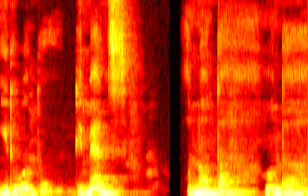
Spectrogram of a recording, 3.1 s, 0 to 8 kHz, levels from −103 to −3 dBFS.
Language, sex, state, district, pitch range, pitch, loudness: Kannada, male, Karnataka, Dharwad, 175-200 Hz, 190 Hz, -15 LUFS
